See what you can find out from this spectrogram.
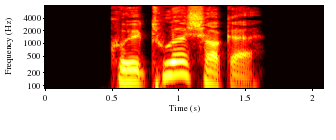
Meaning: nominative/accusative/genitive plural of Kulturschock
- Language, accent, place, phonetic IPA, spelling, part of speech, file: German, Germany, Berlin, [kʊlˈtuːɐ̯ˌʃɔkə], Kulturschocke, noun, De-Kulturschocke.ogg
